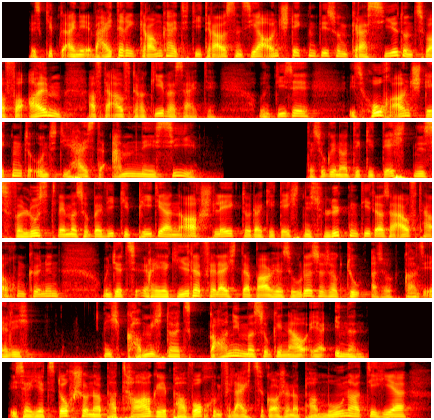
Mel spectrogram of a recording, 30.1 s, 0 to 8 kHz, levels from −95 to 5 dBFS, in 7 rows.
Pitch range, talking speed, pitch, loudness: 95-120 Hz, 175 wpm, 105 Hz, -25 LUFS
